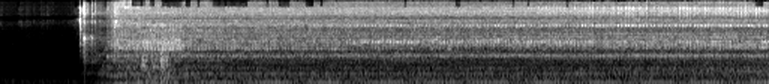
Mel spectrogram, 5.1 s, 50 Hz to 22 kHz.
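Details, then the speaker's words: 1973 Westinghouse 25-pint dehumidifier with an R12 compressor and fan motor. It kicks on and settles into a steady low hum with even fan rush, no knocks or rattles; runs very quiet and healthy. "I wonder if that's the full speed that the fan motor is running at because if it is the this thing's quiet to kind of makes sense since uh this particular a is uh designed to run on the low operating pressure R12 so it's a much quieter running compressor"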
